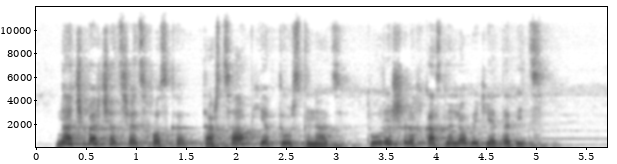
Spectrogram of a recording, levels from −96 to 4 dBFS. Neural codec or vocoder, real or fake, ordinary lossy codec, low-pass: codec, 24 kHz, 3.1 kbps, DualCodec; fake; Opus, 64 kbps; 10.8 kHz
